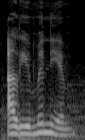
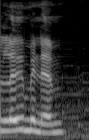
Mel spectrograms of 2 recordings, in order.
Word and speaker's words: aluminium: Is that you say and spell it aluminum. Ours is aluminium. Thank you. Aluminium. Right? It's not aluminum. It's aluminium. Aluminium.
